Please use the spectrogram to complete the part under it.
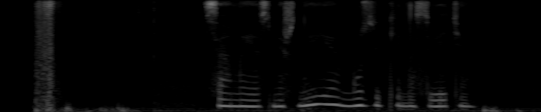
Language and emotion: Russian, neutral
